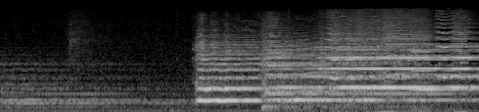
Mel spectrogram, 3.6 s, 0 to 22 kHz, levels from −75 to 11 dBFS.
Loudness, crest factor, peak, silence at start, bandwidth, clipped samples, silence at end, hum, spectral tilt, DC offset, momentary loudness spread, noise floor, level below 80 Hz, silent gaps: -12 LUFS; 14 dB; -2 dBFS; 0 s; 16 kHz; under 0.1%; 0 s; none; -1.5 dB/octave; under 0.1%; 20 LU; -40 dBFS; -48 dBFS; none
